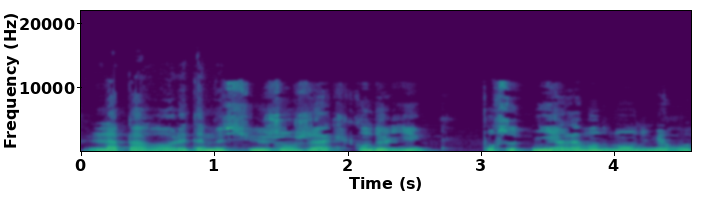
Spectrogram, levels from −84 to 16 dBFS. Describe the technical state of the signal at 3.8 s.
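At 3.8 s the speech sounds dull and synthetic. Nothing is left above about 11.1 kHz, and the upper range has the smeared, swishy texture of spectral band replication. This is an adaptive stream at a lower bitrate. From 1.07 s to the end, the player switched to a cheaper version of the stream with no gap, and the sound points to a drop from roughly 96 kbit/s AAC to about 12 kbit/s HE-AAC.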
